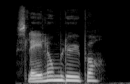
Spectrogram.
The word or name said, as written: slalomløber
